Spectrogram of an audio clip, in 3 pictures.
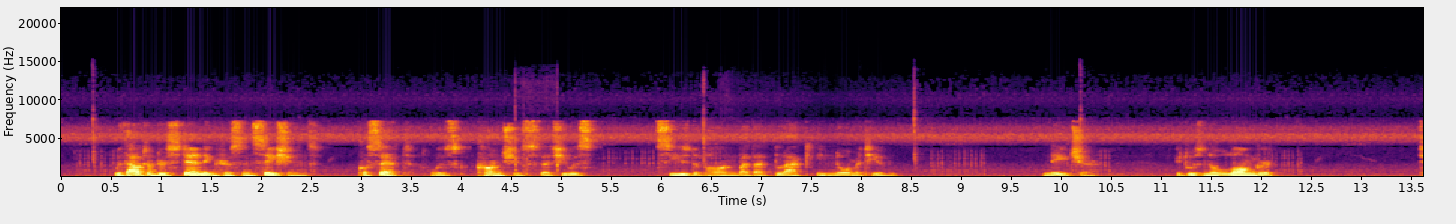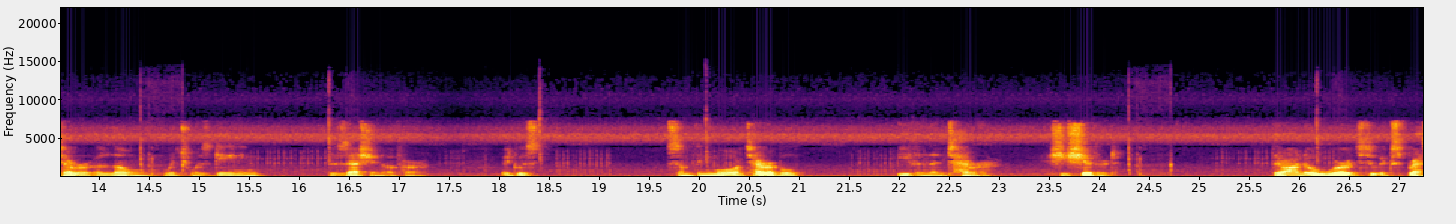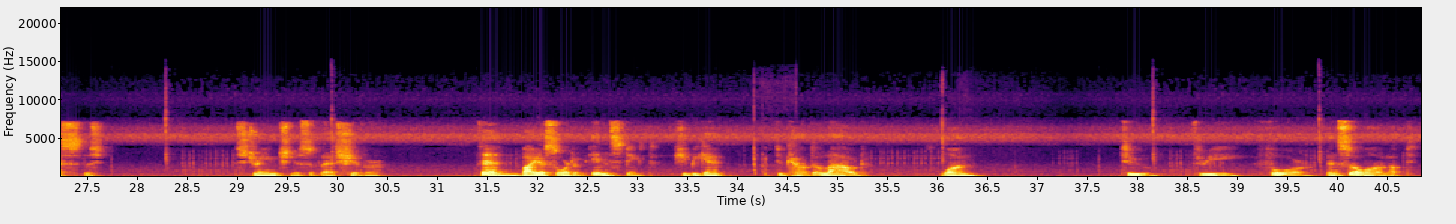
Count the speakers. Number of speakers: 1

